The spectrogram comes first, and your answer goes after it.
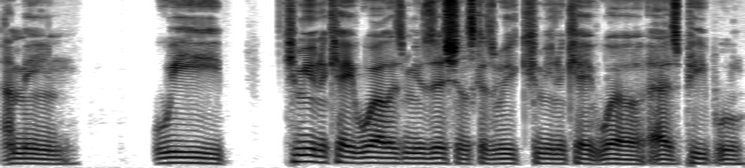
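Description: Over a silent background in a very clean recording, a man with a very deep, low pitch speaks with very even loudness and fairly even intonation. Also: moderate pace, dry, close sound with no echo. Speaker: musician. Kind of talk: casual chat.

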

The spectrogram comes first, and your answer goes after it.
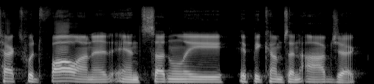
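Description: Speaking fairly slowly with an American accent, a man has an unremarkable speaking voice at medium pitch with fairly even intonation. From Ozarks, US. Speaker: artist and gallery owner. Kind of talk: casual chat. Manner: laughs often.

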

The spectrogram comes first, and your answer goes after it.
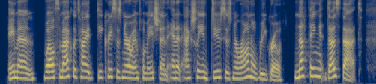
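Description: A woman uses a normal speaking voice at a fairly high pitch, with ordinary pitch variation, at a moderate pace with hardly any pauses. The sound is dry and close with no echo, over a quiet background. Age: 40s. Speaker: physician. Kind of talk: casual chat.

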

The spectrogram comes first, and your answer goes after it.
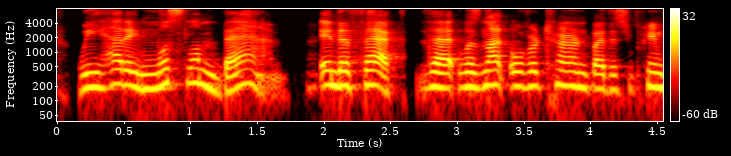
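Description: In a very clean recording with a silent background, a woman speaks in an ordinary speaking voice at medium pitch and a moderate pace with ordinary pitch variation. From US, partly raised in Palestine. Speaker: political science professor. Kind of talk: radio interview.

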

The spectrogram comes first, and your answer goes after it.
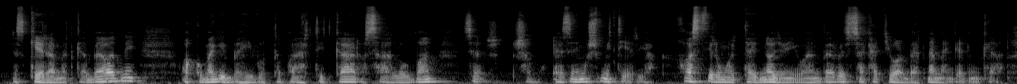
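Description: In a very clean recording with a silent background, a man with a medium pitch and a dark, mellow tone speaks somewhat breathily at a fairly quick pace with ordinary pitch variation. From Hungary, born in London. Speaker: artist and interior designer. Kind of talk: interview.

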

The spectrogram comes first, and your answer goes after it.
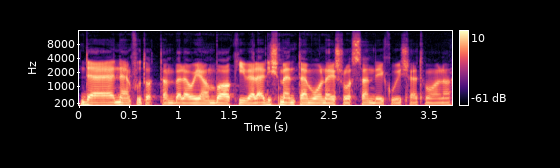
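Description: A man speaks at a very fast pace in a bright, sharp tone on a very clean recording with a silent background. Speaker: traveller to conflict zones. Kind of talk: casual chat. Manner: halting.

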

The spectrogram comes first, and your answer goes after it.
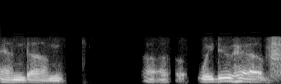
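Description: With an American accent, a man is talking. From Kansas. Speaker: musician, lead singer of a band. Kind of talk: radio interview. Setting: phone call. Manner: hesitant, many fillers.

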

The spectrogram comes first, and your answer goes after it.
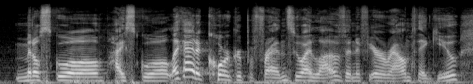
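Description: With a fairly low pitch and ordinary pitch variation, a woman talks in a normal speaking voice. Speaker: guest sharing fitness story. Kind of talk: casual chat.

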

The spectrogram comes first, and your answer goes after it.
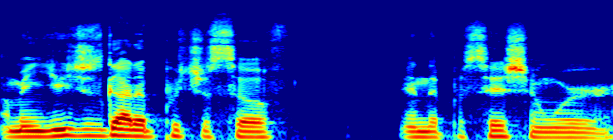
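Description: Speaking at a fairly quick pace, a man with a Mexican accent uses a medium pitch. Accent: sounds Mexican. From US, Mexican-American family. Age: 20s. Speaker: HVAC business owner. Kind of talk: casual chat.

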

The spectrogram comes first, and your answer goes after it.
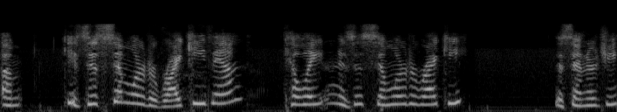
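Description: At a fairly quick pace but with long, frequent pauses, a woman speaks in a high pitch with ordinary pitch variation, the sound dry and close with no echo. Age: 70s. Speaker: radio host. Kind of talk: radio interview. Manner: animated.

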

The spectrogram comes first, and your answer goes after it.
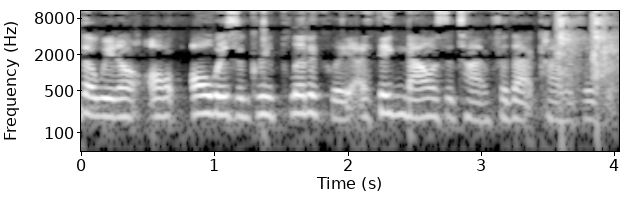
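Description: Her pitch sits in the middle range for a woman, and this woman's voice varies in pitch in an ordinary way. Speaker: political commentator. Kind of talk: panel discussion. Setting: studio with audience.

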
